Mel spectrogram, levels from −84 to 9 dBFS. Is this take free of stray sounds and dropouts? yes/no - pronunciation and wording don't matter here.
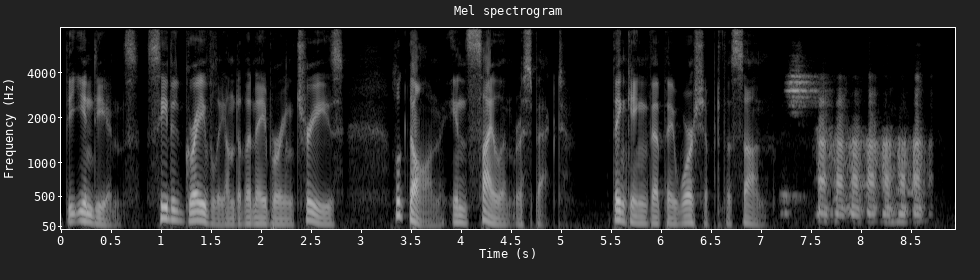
no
